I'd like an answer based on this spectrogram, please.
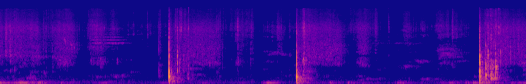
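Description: Damp red dirt crushed and crumbled in bare hands over dry powdery sand, a gritty crumbling rustle with three sharp, louder crunches spread through it.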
